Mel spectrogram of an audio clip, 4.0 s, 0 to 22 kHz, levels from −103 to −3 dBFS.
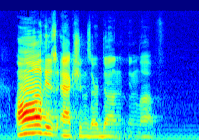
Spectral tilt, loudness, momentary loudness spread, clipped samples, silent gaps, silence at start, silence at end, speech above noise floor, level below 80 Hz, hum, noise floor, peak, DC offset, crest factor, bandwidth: -4 dB/octave; -20 LUFS; 22 LU; under 0.1%; none; 0.35 s; 1 s; 40 dB; -64 dBFS; 60 Hz at -60 dBFS; -63 dBFS; -6 dBFS; under 0.1%; 18 dB; 13.5 kHz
